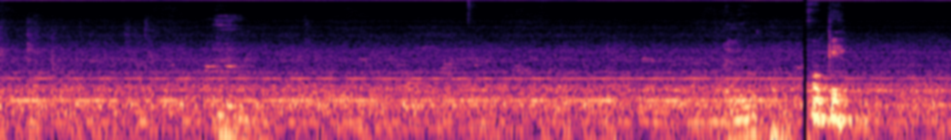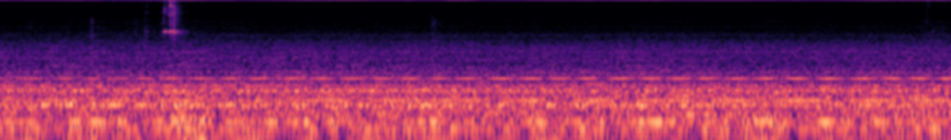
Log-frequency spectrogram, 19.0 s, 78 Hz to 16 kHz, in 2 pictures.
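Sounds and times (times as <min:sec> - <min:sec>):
low hum and hiss: 0:00.0 - 0:19.0.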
